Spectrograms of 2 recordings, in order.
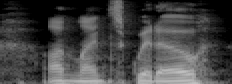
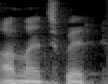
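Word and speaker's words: OnlineSquid0: The O is silent. I have been informed the O or zero is silent at the end multiple times. I always mess up on that one. Online Squid O. Oh, It's Online Squid.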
